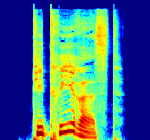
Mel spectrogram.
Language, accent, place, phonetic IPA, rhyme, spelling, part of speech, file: German, Germany, Berlin, [tiˈtʁiːʁəst], -iːʁəst, titrierest, verb, De-titrierest.ogg
- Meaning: second-person singular subjunctive I of titrieren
